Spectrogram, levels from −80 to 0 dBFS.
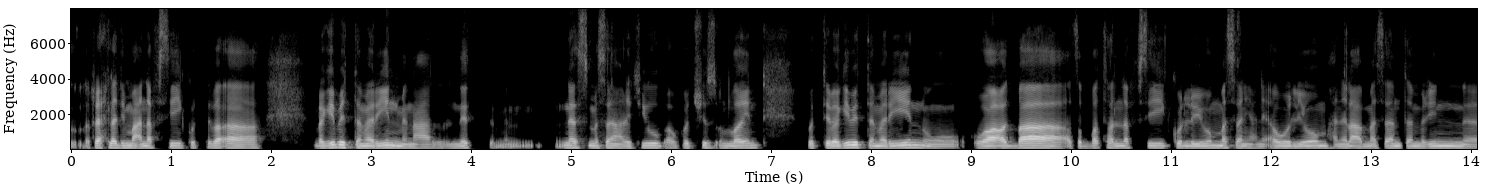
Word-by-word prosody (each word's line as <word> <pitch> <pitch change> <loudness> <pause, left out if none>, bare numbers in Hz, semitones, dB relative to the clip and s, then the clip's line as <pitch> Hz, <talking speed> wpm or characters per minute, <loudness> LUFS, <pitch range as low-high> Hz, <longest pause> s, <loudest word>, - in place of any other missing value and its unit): الرحلة 125 0 +1
دي 125 +1 -2
مع 115 -4 +2
نفسي، 120 +1 -1
كنت 110 -1 -8
بقى 110 -3 +1 0.5
باجيب 130 +6 +2
التمارين 120 -2 +3
من 105 -1 -1
على 100 0 -3
النت 110 +4 -4 0.2
من 60 +1 -10 0.4
ناس 120 -1 -2
مثلًا 115 0 -1
على 110 - -1
اليوتيوب 120 +3 -2
أو 115 - -5
coaches 120 +2 -5
أونلاين، 115 +2 -1 0.5
كنت - - -3
باجيب 115 +4 +4
التمارين 130 +1 +2
و 105 -2 -4
وأقعُد 115 -1 +4
بقى 115 -4 +6
أضبّطها 120 +5 -4
لنفسي، 115 0 -3
كل 115 0 -3
يوم 115 +2 0
مثلًا 120 0 -2
يعني 105 -1 -8
أول 110 -1 0
يوم 115 +1 0
هنلعب 105 0 -2
مثلًا 110 +1 -2
تمرين 110 0 0
115 Hz, 155 wpm, -23 LUFS, 110-120 Hz, 0.5 s, بقى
